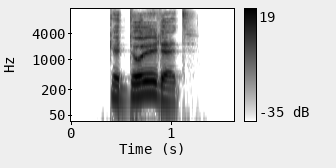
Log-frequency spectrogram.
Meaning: 1. past participle of dulden 2. past participle of gedulden 3. inflection of gedulden: third-person singular present 4. inflection of gedulden: second-person plural present
- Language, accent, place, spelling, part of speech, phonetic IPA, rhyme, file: German, Germany, Berlin, geduldet, verb, [ɡəˈdʊldət], -ʊldət, De-geduldet.ogg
